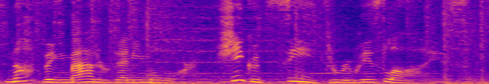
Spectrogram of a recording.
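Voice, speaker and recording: High-pitched woman narrating a drama. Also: animated, measured pace. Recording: music behind the voice.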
